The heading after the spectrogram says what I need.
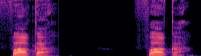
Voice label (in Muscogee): "fvkv", Muscogee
